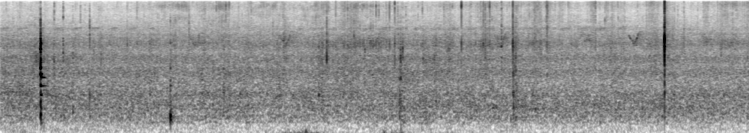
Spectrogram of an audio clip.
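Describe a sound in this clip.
A wood fire crackles softly.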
